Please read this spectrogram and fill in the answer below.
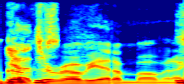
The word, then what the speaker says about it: Yajirobe: Yajirouji. I'm saying his name wrong, but cut off Yajirobe.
